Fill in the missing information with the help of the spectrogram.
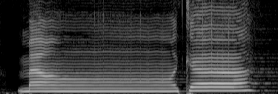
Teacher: karena huruf Kaf ini makhrajnya jauh dari Nun maka bunyi dengungnya terdengar lebih besar jadi huruf Kaf ini adalah ikhfa yang paling Ang bunyinyaamallah ada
